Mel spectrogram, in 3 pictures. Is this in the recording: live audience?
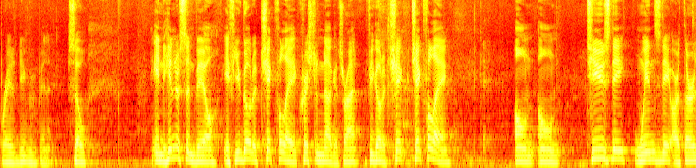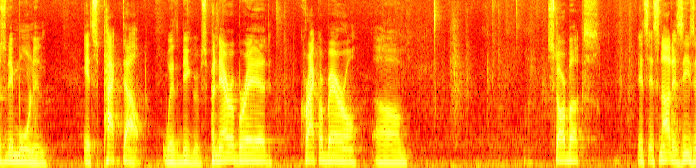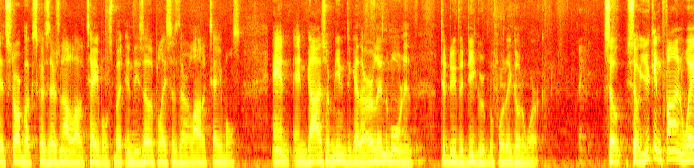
yes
